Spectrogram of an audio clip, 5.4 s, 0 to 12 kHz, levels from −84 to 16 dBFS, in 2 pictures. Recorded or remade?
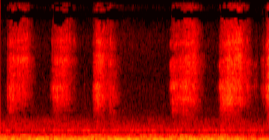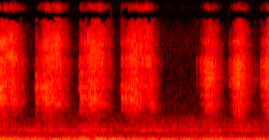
recorded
